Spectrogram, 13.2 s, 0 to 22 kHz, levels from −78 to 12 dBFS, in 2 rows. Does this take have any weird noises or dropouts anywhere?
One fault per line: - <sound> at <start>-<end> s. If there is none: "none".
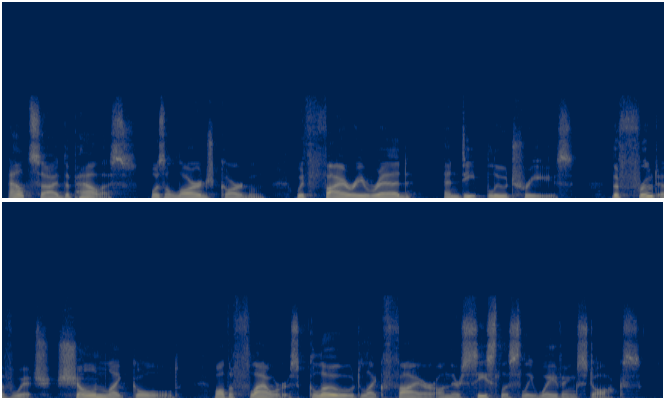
none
